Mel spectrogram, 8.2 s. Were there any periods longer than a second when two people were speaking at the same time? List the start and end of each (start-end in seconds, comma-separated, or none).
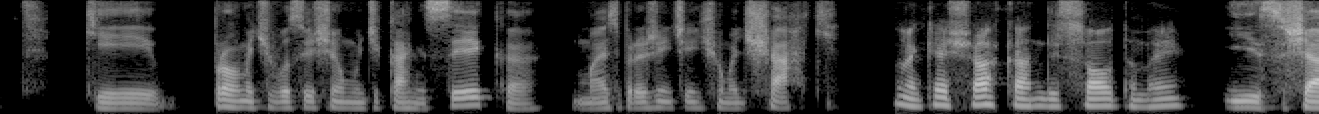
none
